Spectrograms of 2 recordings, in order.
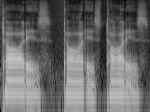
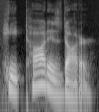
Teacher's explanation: his is also not an important word, so it's not stressed in the sentence. So, the H in his is silent. So, again, that means phonetically it's a vowel. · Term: fast D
